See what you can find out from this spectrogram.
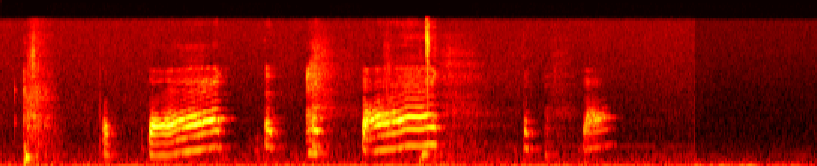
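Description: Chickens cluck in a quick series of short clucks and rising, squawky calls, some bursts overlapping, over a low steady background hum.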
